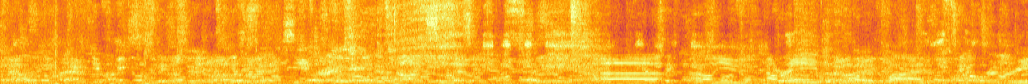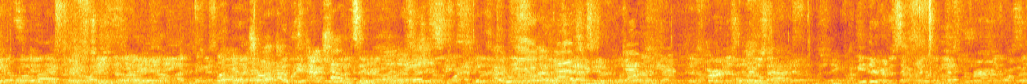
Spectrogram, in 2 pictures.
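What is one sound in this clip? Playing cards slap and slide onto a table.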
